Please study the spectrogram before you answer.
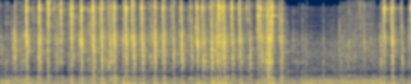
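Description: Both hands type with their fingertips on the round plastic keycaps of a retro typewriter-style mechanical keyboard. About thirty bright, sharp clicks come in a fast run, then a short pause, then a few final taps. Each click is crisp and stops almost instantly.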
